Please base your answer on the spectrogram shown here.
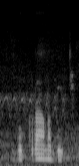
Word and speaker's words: Vikramaditya: Vikramaditya. That's how you pronounce that name.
